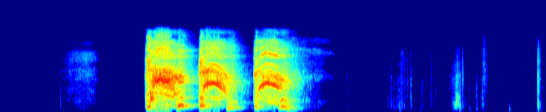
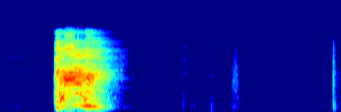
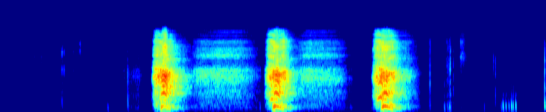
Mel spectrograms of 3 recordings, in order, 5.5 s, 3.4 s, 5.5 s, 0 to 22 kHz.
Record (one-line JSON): {"three_cough_length": "5.5 s", "three_cough_amplitude": 29142, "three_cough_signal_mean_std_ratio": 0.37, "cough_length": "3.4 s", "cough_amplitude": 28729, "cough_signal_mean_std_ratio": 0.3, "exhalation_length": "5.5 s", "exhalation_amplitude": 28740, "exhalation_signal_mean_std_ratio": 0.27, "survey_phase": "alpha (2021-03-01 to 2021-08-12)", "age": "45-64", "gender": "Male", "wearing_mask": "No", "symptom_none": true, "smoker_status": "Never smoked", "respiratory_condition_asthma": false, "respiratory_condition_other": false, "recruitment_source": "REACT", "submission_delay": "1 day", "covid_test_result": "Negative", "covid_test_method": "RT-qPCR"}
